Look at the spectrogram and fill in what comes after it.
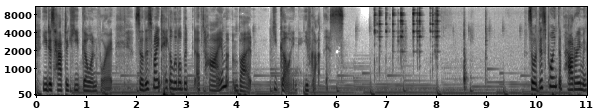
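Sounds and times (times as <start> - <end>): background music: 0.0 - 11.0
metal whisk clinking in ceramic bowl: 6.8 - 8.1.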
